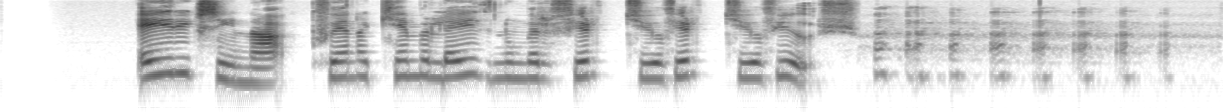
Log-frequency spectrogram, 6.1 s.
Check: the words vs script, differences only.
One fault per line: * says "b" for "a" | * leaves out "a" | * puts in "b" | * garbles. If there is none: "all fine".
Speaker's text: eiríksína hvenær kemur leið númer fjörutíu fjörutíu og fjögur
all fine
